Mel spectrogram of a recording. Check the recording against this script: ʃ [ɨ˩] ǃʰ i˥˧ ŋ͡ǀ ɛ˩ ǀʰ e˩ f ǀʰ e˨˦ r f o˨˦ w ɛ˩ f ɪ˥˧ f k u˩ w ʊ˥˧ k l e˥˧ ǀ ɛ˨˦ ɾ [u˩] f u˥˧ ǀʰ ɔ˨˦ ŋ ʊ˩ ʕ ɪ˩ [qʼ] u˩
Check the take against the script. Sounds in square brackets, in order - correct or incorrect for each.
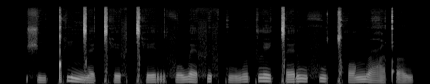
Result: incorrect: i˩, incorrect: u˥˧, correct

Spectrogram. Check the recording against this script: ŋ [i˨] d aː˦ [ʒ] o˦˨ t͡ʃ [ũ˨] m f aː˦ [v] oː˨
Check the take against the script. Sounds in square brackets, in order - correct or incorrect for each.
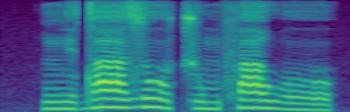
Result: incorrect: ɪ˨, incorrect: z, incorrect: u˨, incorrect: w

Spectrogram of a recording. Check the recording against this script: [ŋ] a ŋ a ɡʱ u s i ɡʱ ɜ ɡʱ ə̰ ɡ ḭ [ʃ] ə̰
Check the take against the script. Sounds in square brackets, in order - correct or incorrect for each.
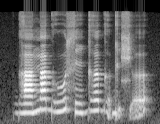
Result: incorrect: ɡʱ, incorrect: ɕ

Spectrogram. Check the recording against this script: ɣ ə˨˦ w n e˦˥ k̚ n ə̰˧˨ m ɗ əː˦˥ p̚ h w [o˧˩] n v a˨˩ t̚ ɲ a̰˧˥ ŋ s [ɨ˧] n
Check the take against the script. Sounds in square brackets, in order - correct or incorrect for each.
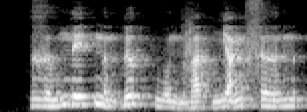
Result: correct, incorrect: ə˧

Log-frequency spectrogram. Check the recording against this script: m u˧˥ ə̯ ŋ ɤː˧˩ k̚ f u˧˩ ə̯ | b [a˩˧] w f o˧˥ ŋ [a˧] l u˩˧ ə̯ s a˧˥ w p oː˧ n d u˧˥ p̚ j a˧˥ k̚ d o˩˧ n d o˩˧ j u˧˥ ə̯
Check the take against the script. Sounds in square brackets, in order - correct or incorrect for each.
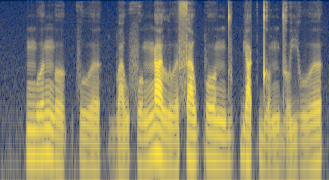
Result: correct, incorrect: a˥˨

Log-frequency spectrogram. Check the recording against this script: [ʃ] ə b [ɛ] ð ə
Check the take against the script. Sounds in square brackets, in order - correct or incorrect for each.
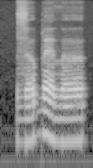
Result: incorrect: z, correct

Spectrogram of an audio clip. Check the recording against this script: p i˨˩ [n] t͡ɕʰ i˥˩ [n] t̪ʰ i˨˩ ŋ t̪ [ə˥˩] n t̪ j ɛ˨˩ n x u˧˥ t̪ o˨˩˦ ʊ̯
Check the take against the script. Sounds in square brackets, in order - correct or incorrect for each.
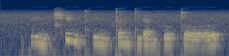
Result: incorrect: ŋ, incorrect: ŋ, correct

